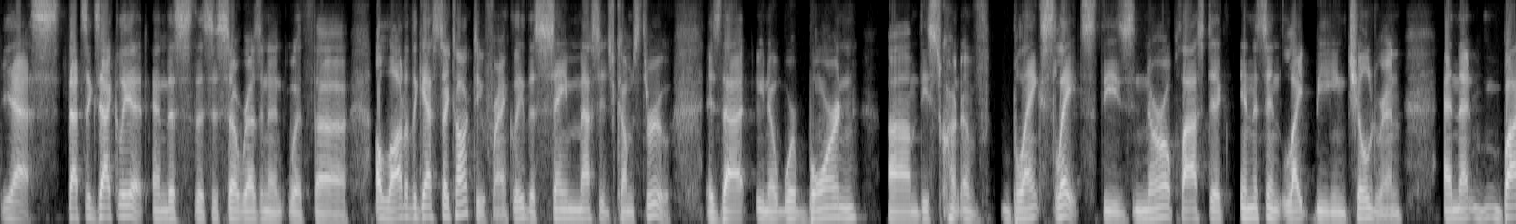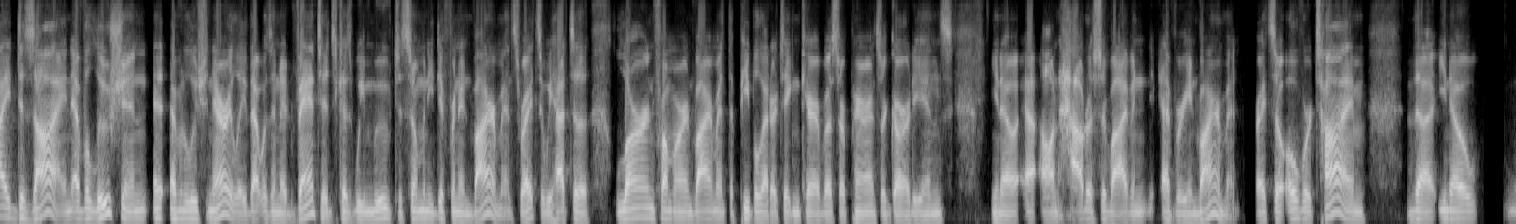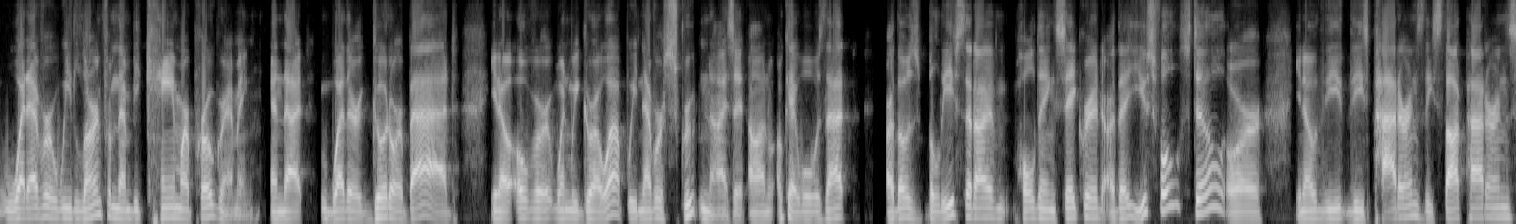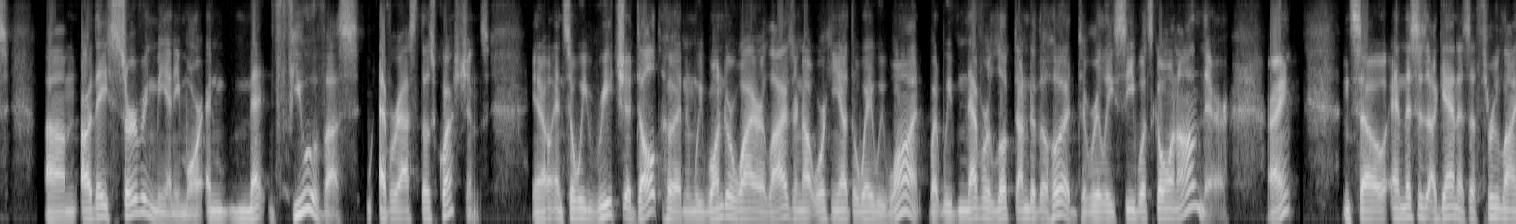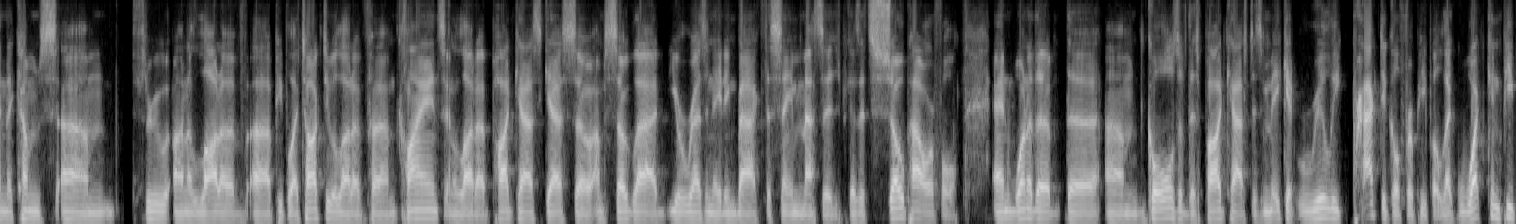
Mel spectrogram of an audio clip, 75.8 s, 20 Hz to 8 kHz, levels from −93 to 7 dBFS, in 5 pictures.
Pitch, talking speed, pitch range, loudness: 110 Hz, 215 wpm, 100-120 Hz, -16 LUFS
